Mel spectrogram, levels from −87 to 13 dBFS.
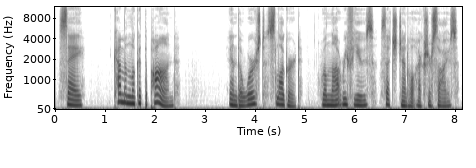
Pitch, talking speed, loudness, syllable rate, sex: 170 Hz, 125 wpm, -16 LUFS, 4.0 syllables/s, female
